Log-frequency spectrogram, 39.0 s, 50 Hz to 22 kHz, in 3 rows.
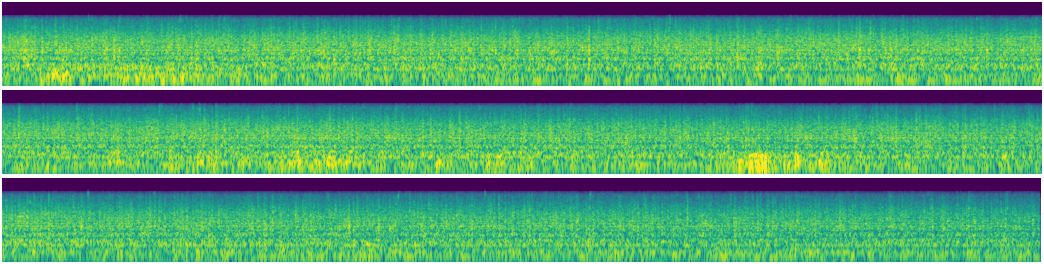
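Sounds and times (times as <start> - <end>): heavy rain hissing: 0.0 - 38.9.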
